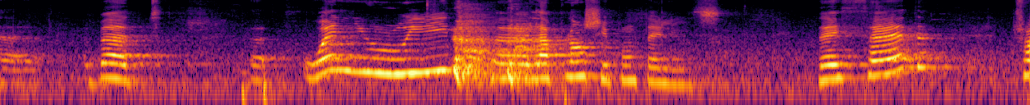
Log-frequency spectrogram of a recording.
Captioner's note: french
